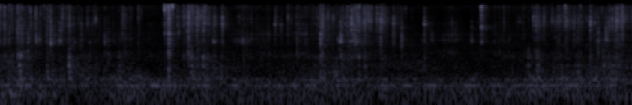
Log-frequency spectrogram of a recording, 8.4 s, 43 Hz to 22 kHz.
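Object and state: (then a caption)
Bar of soap. A handheld solid pink bar of soap with a dotted print and a white interior is carved and scraped with a utility knife blade, shaving off crumbly pieces. Dry, crinkly scraping and crunching sounds come in bursts, mostly high and bright, with sharp peaks near 2.3 and 6.4 seconds.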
